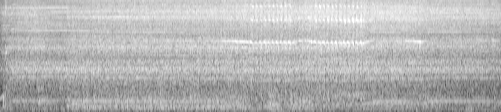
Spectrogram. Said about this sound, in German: Es wird eine kleine Stelle freigelegt und dann der Bohrer angesetzt.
